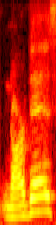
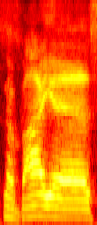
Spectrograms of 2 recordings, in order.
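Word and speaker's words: Narváez: It's Omar Narves. Did I say it right, Case? Narvaez.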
